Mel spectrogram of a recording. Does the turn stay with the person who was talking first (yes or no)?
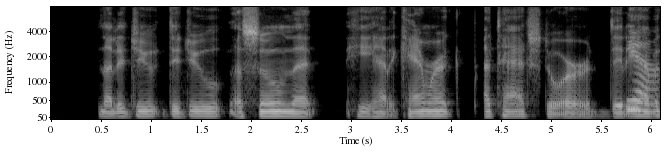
yes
